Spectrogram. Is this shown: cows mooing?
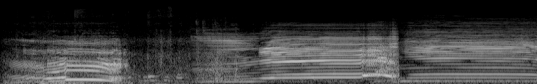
yes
